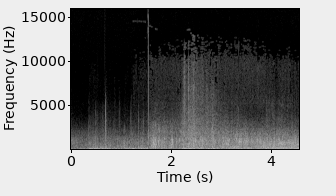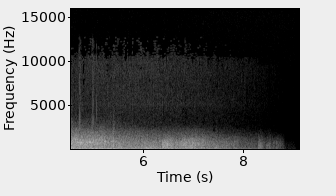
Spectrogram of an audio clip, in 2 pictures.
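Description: Thunder rumbling in a long roll, with a sharp crack about a second and a half in and a swell soon after. It fades away over the last two seconds.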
